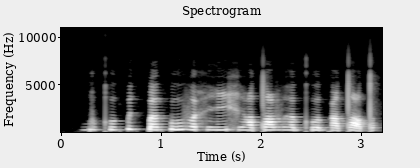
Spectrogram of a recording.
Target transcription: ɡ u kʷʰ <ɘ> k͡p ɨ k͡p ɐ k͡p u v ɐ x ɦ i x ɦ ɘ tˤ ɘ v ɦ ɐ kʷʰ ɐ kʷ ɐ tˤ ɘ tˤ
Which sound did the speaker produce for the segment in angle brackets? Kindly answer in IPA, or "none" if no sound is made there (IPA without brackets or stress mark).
ɘ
